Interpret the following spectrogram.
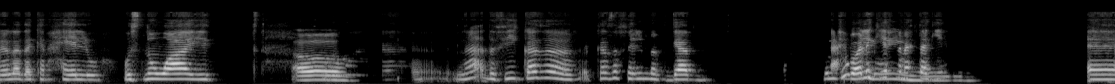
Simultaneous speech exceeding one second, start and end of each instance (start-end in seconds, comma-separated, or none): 8.3-9.5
